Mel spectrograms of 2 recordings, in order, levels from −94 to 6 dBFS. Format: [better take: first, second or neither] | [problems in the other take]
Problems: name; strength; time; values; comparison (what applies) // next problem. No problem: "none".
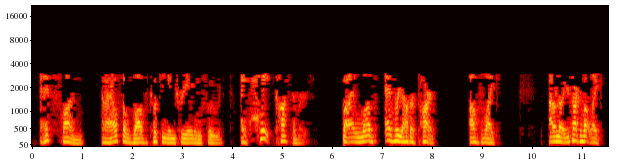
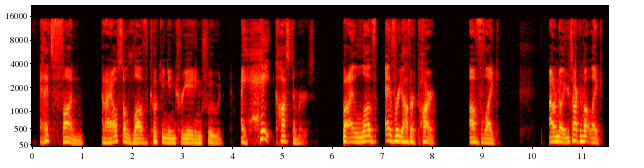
second | garbled, watery; badly; nothing above 3 kHz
